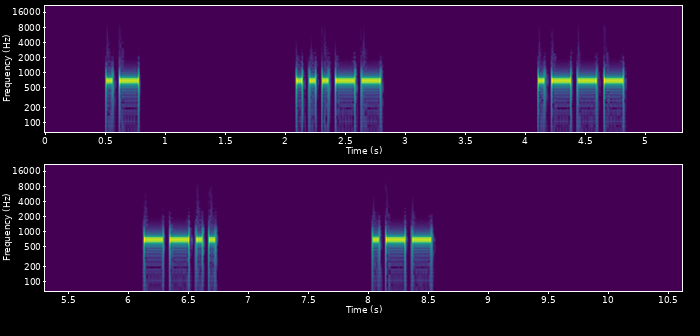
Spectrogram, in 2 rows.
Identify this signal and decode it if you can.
Morse code, heard as a keyed tone, about 22 wpm, spaced as for 6 wpm, 700 Hz. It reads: A3JZW
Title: USA Call Signs - 6 Characters - 8x Character Spacing - 22wpm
